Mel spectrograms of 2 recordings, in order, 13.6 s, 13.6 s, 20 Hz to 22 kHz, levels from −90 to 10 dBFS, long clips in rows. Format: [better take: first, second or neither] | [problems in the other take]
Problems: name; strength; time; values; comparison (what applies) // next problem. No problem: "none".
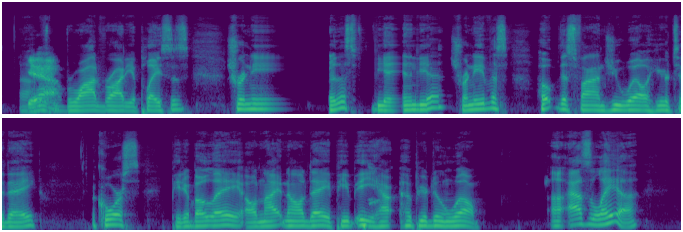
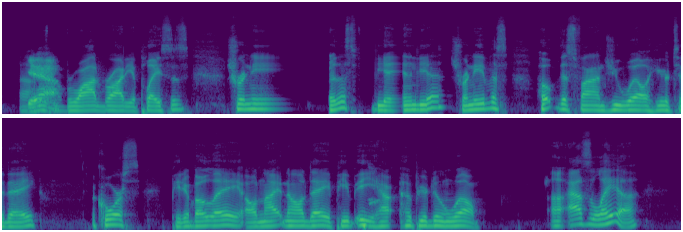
first | muffled; very; fading above 3.5 kHz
